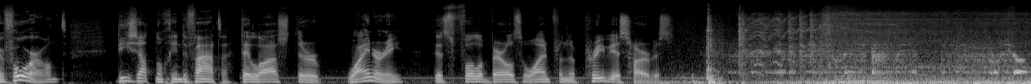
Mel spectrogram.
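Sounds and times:
speech: 0.0 - 7.0
car engine and road hum: 5.7 - 10.3.

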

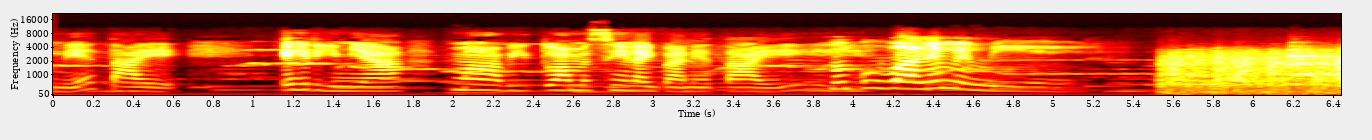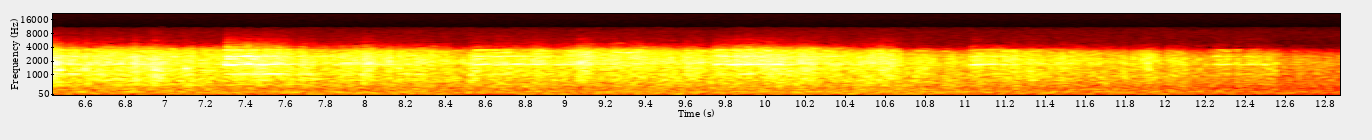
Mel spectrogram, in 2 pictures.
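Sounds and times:
speech: 0.0 - 6.4
train departing: 5.5 - 12.8
rails clickety-clack: 5.7 - 12.8.

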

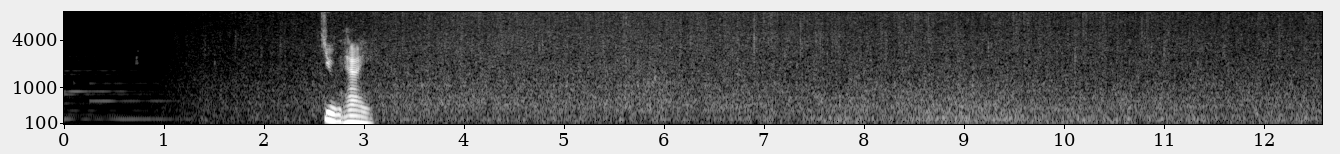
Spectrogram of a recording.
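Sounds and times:
first downpour of the season over a village and its fields: 1.1 - 12.5
speech: 2.6 - 3.2.

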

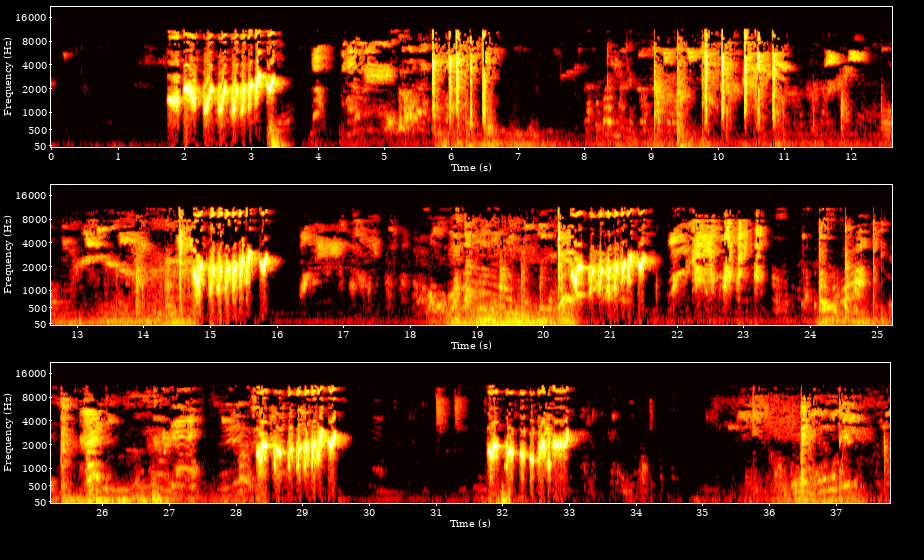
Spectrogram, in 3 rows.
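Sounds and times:
white-rumped shama song: 1.7 - 3.5, 14.5 - 16.1, 20.2 - 23.0, 28.3 - 29.7, 31.8 - 33.2.

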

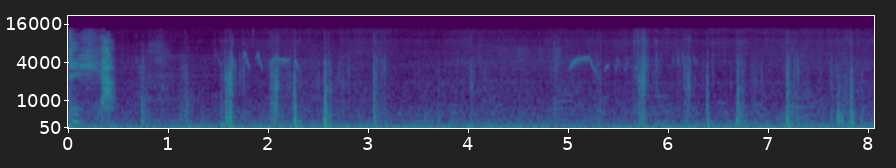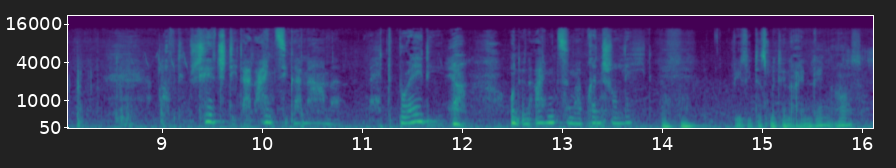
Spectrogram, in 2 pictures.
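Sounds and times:
footsteps walking past a house: 0.6 - 9.1
speech: 9.4 - 10.8, 11.4 - 16.0.

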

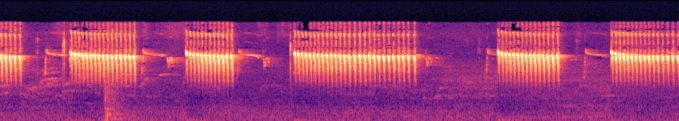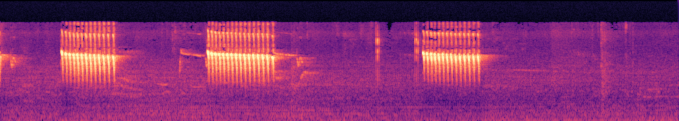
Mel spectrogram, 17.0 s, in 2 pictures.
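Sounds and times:
prinia buzzy high-pitched rattling calls: 0.0 - 5.4, 6.1 - 12.4, 13.7 - 14.6.

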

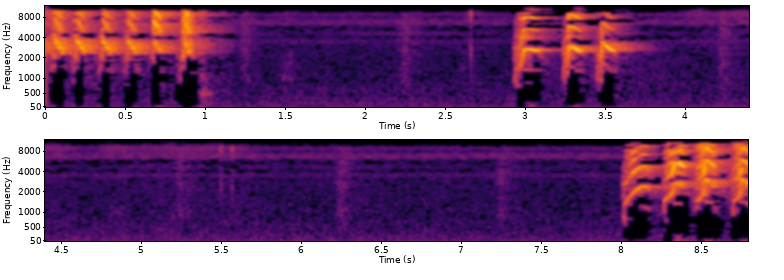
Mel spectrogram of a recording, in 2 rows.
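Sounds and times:
Streak-eared bulbul buzzy chattering song: 0.0 - 1.2, 2.9 - 3.9, 7.9 - 8.7.

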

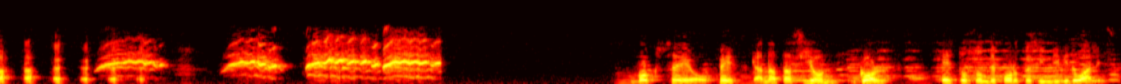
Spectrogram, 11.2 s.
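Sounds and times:
speech: 0.0 - 0.7, 6.7 - 11.2
horse whinnying: 1.0 - 4.5.

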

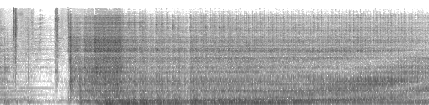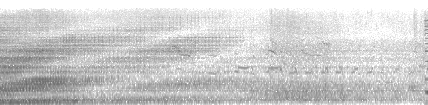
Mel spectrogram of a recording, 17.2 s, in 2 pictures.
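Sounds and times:
car engine starting and idling: 1.1 - 13.3.

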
